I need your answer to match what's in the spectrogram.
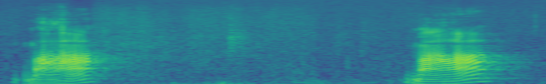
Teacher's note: it's a rising tone. Your voice goes up. If you lift your eyebrows up as you say it, like you're really surprised, you'll hit it. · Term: second one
